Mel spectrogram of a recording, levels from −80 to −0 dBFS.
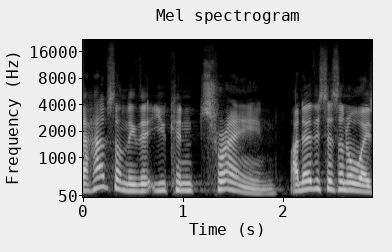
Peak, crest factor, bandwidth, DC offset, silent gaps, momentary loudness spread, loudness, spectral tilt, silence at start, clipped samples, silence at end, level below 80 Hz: -4 dBFS; 18 dB; over 20 kHz; under 0.1%; none; 5 LU; -23 LUFS; -5.5 dB/octave; 0 s; under 0.1%; 0 s; -80 dBFS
